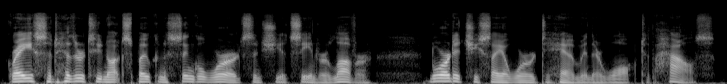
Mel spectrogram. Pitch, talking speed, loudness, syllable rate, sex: 105 Hz, 230 wpm, -21 LUFS, 5.6 syllables/s, male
